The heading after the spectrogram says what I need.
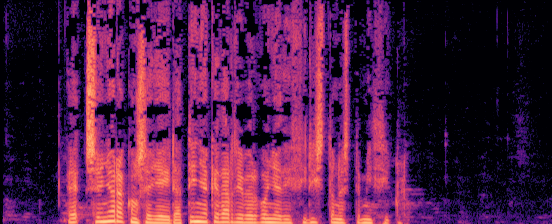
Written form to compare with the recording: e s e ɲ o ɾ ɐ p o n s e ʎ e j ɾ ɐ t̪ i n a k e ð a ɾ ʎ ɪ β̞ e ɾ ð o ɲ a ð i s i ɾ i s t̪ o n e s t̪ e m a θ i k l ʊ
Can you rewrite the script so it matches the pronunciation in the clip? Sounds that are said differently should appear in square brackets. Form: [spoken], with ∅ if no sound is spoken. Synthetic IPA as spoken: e s e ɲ o ɾ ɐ [k] o n s e ʎ e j ɾ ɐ t̪ i [ɲ] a k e ð a ɾ ʎ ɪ β̞ e ɾ [ɣ] o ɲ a ð i [θ] i ɾ i s t̪ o n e s t̪ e m [i] θ i k l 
